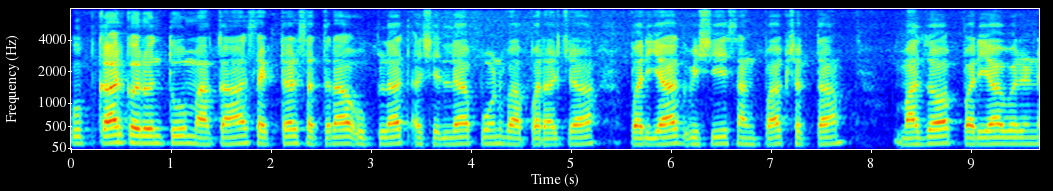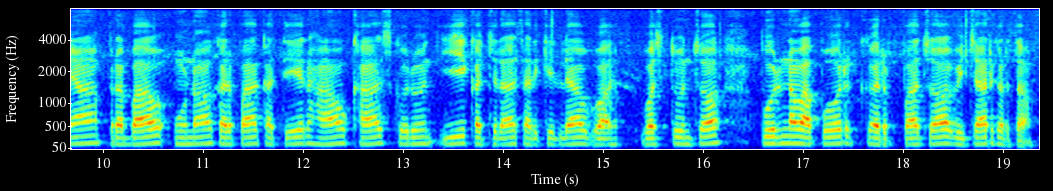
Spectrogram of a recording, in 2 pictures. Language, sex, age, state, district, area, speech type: Goan Konkani, male, 18-30, Goa, Murmgao, urban, read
